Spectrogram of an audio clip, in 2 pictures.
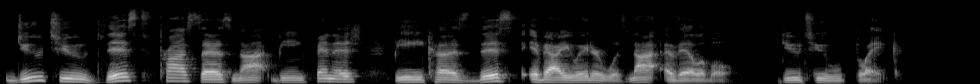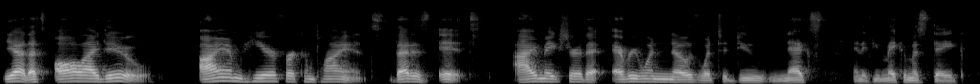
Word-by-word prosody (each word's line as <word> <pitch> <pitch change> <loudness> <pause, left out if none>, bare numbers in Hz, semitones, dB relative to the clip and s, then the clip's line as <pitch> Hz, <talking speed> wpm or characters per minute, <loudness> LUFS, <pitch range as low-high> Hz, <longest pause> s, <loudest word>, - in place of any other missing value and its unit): due 175 - +3
to 135 -7 +3
this 175 +2 +5 0.2
process 150 -8 +2
not 95 +2 -2
being 100 0 -5
finished 130 -1 -1 0.3
because 110 -1 +1
this 145 +5 +5 0.2
evaluator 100 -4 +4
was 85 - -6
not 110 +1 0
available 90 -4 -1 0.5
due 100 +1 -1
to 90 -2 -5
blank." - - -6 0.8
Yeah. 145 +2 +5
That's 125 - +2
all 140 +4 +5
I 140 -1 +4
do. 145 +4 0 0.5
I 150 - +5
am 160 -3 0
here 145 +2 0
for 135 -2 -2
compliance. 125 - -7
That 135 - +3
is 125 -7 -3
it. - - -3 0.3
I 120 +4 +2
make 135 -2 -2
sure 130 -1 -2
that - - -2
everyone 130 0 -1
knows 110 -1 0
what 95 -1 -3
to 95 - -8
do 95 +2 -5
next, 95 +5 -5 0.3
and 80 - -8
if 80 - -11
you 85 - -7
make 95 +3 -4
a - - -3
mistake, 85 -4 -5
115 Hz, 140 wpm, -25 LUFS, 100-135 Hz, 0.8 s, this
